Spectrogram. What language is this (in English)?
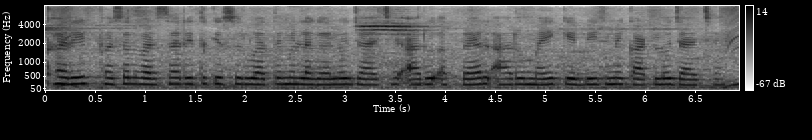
Maithili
